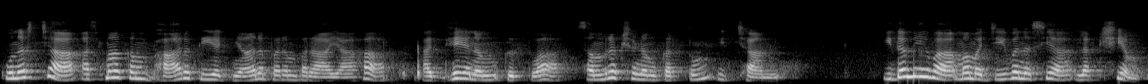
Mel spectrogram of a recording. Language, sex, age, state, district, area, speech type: Sanskrit, female, 45-60, Karnataka, Dakshina Kannada, rural, spontaneous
